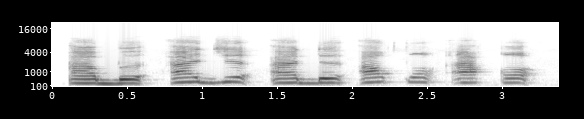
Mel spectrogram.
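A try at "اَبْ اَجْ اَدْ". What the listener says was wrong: Nah, nah itu qalqalah.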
